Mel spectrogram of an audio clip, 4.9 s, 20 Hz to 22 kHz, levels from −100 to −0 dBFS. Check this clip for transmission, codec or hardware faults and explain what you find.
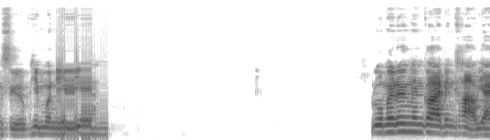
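One fault is present: robotic sound from repeated short buffers, from 0.55 to 1.21 s. The speech becomes a rigid, metallic buzz at about 66.7 Hz. That fits a 15 ms fragment repeated over most of the stretch. The likely cause is late audio, with the last buffer replayed to fill the gaps.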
